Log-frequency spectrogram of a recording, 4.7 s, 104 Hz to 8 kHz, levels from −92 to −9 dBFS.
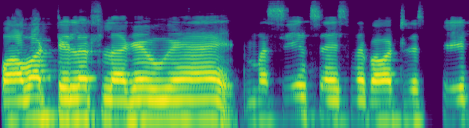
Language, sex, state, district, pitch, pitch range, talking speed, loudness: Hindi, male, Bihar, Gaya, 135 Hz, 130-140 Hz, 115 wpm, -14 LUFS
